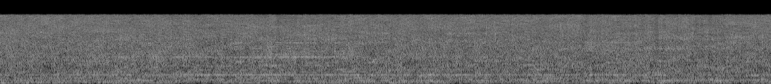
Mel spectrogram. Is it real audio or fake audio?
fake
